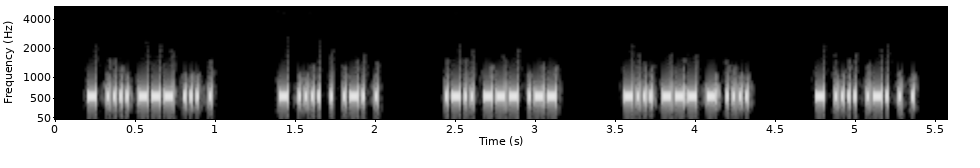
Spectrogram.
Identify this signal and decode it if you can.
Morse code, heard as a keyed tone, about 60 wpm, 550 Hz. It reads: THOSE THERE LOW BOTH THREE
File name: 632 words / 632 Words 60WPM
